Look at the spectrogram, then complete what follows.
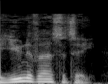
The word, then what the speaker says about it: university: A university because university starts with a Y sound.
